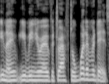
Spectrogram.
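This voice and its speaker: A woman with a northern English accent and a fairly low pitch is heard in a dry, close sound with no echo. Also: quiet background. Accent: northern English twang. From northern England. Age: 50s. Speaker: fertility expert. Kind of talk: podcast interview. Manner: animated.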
